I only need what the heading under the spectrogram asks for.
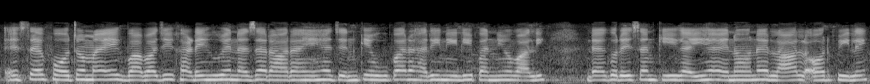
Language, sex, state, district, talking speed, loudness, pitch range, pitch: Hindi, female, Maharashtra, Chandrapur, 180 wpm, -13 LUFS, 200-215 Hz, 205 Hz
